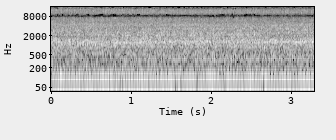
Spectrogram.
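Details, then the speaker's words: BMW Z3 M, neglected and unused for about two years, running again after a part was replaced: an even, steady idle with a smooth low rumble and no knocks, misses or hunting; normal idle. "But chuffed the bits that it's running now."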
